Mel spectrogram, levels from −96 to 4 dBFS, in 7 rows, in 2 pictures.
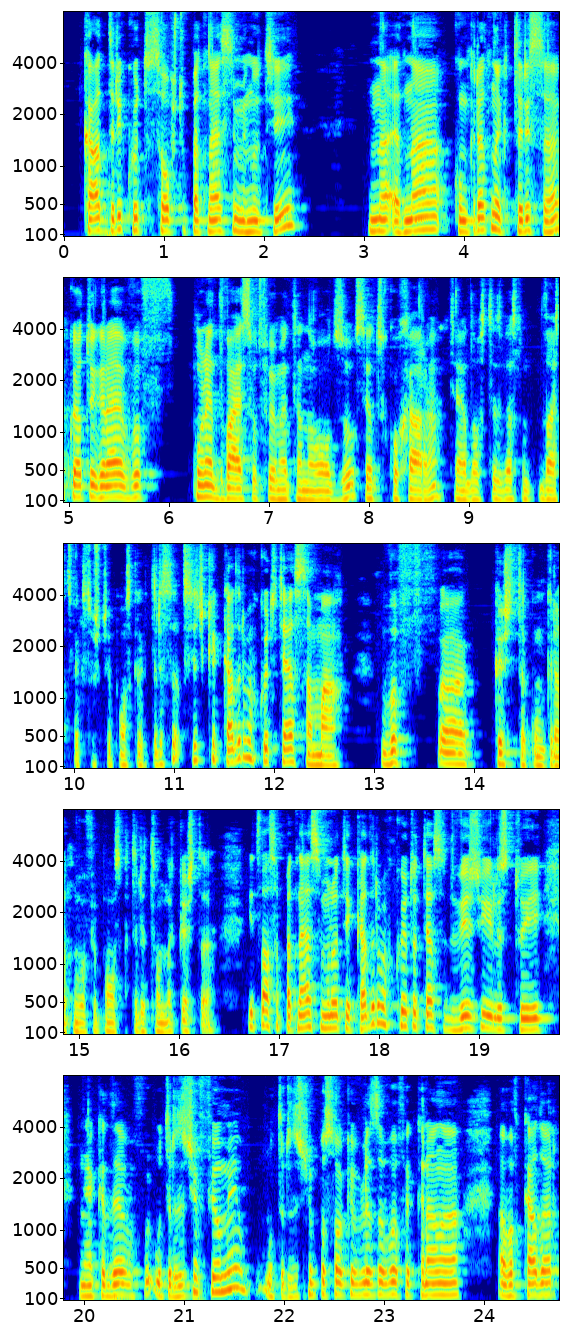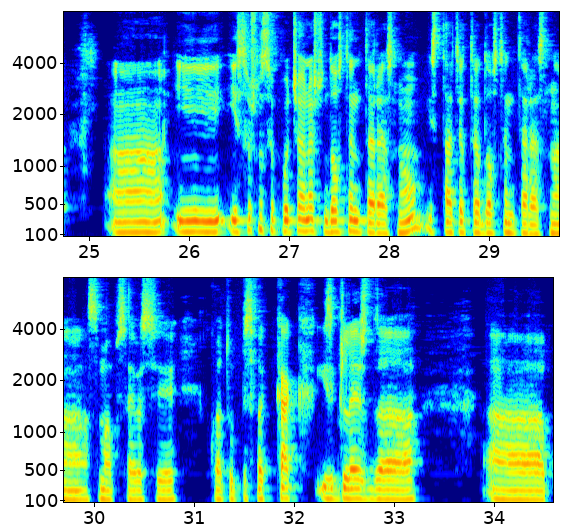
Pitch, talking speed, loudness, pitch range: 140 Hz, 155 wpm, -24 LUFS, 125-155 Hz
